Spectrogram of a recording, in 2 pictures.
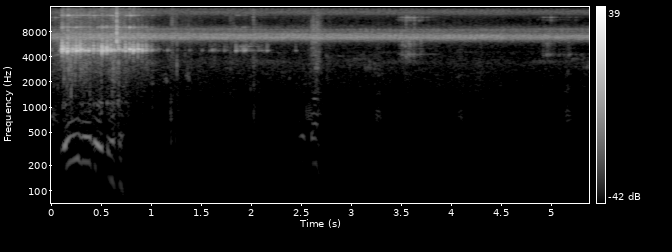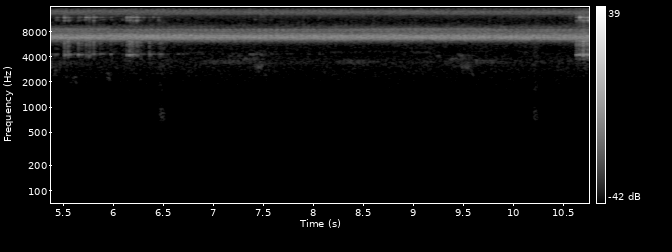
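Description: Steady high-pitched chorus of insects, with a short rise-and-fall voice-like call in the first second and a few faint ticks.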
